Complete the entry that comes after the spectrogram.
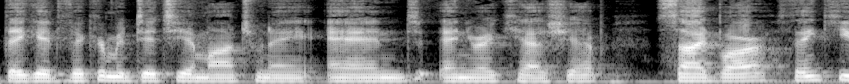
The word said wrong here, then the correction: Vikramaditya Motwane: No, Vikram Aditya Mantwane. Oh, Vikram Aditya Mantwane.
